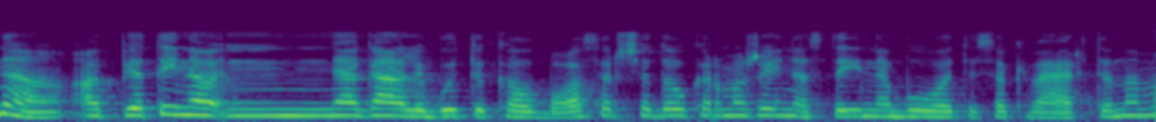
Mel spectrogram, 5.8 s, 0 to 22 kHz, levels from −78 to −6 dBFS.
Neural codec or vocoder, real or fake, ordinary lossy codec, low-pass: none; real; Opus, 32 kbps; 7.2 kHz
